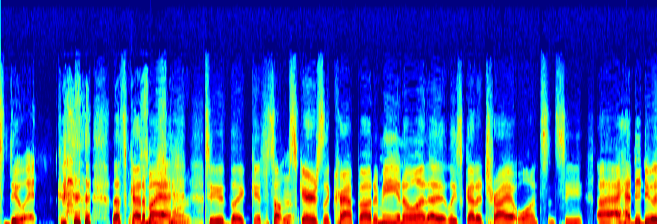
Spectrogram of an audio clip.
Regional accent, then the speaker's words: Minnesota, United States; moved away as an adult; now in Nashville, United States; originally I'm from Minnesota

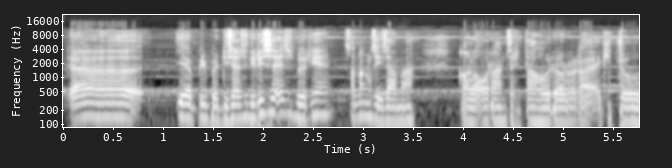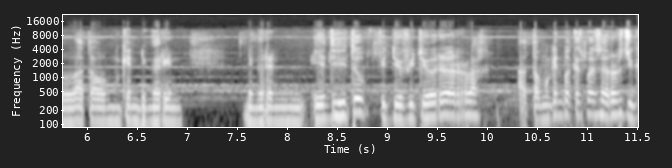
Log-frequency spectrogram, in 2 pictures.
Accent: Java, Indonesia; karena kita juga orang Jawa ya kebetulan aku sama Ria orang Jawa

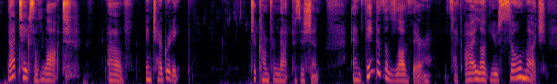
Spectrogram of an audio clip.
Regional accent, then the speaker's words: New York City, New York, United States; now in California, United States; where I grew up in New York City

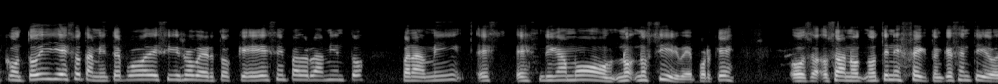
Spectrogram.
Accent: Maracaibo, Zulia, Venezuela; moved away as an adult; now in Barcelona, Spain; yo soy de Maracaibo, Estado Zulia

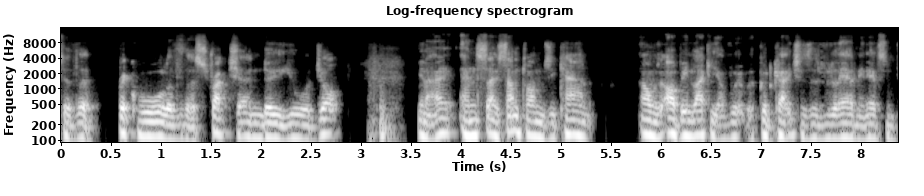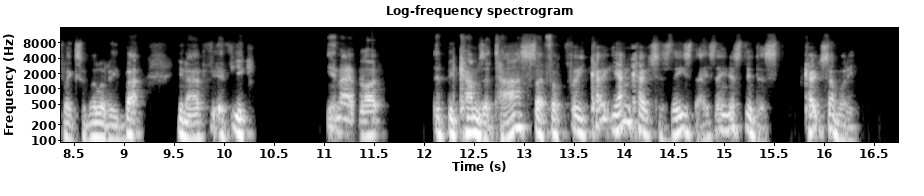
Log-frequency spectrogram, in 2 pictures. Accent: New Zealand; also born or lived in Australia; I went in there as a Kiwi

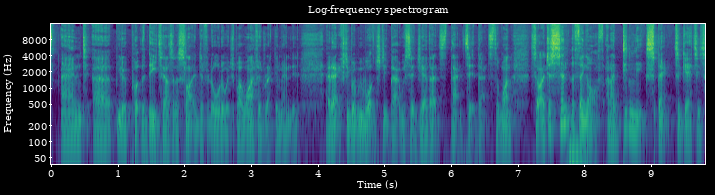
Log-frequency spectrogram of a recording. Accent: United Kingdom; as British

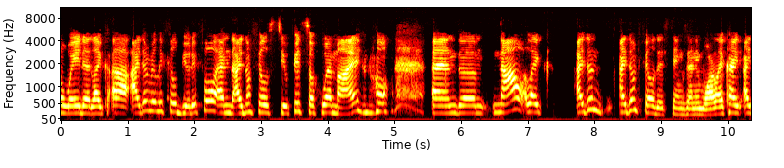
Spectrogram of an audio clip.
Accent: Serbia; now in Los Angeles, United States; I'm from Serbia.

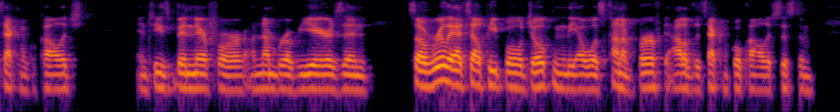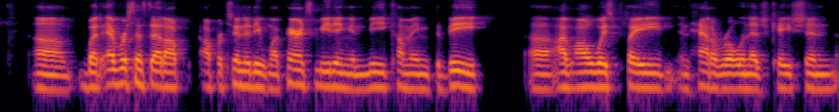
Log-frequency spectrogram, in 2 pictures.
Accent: Charleston, South Carolina, United States; moved away as an adult; now in Augusta, United States; I'm from Charleston, South Carolina, uh, born and raised there

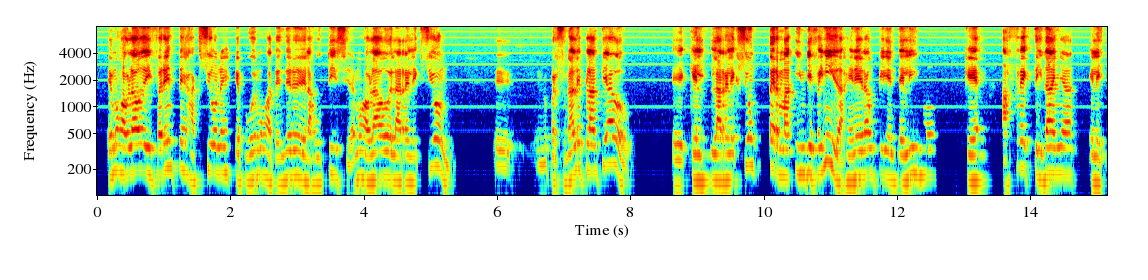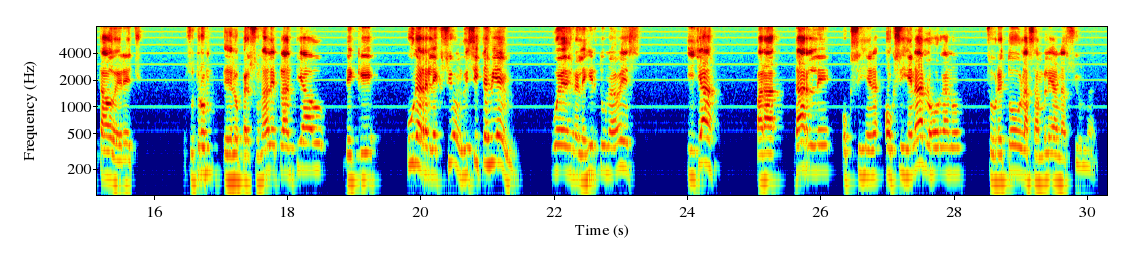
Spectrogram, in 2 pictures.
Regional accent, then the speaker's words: Panama

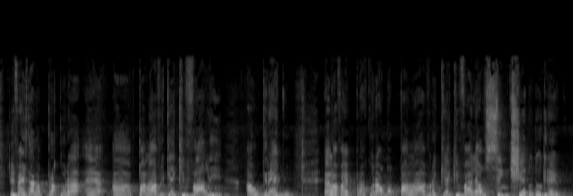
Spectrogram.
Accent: Brazil; a gente é brasileiro

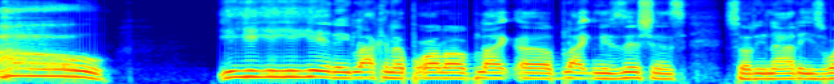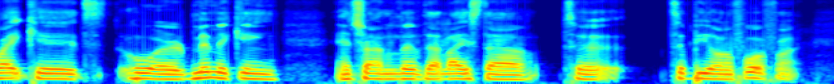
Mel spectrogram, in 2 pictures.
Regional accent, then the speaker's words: Trenton, New Jersey, United States; I'm from Trenton.

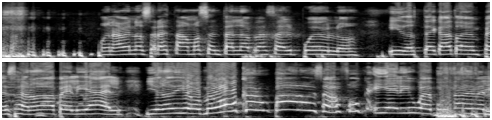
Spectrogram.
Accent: Quebradillas, Puerto Rico; ese es mi pueblo

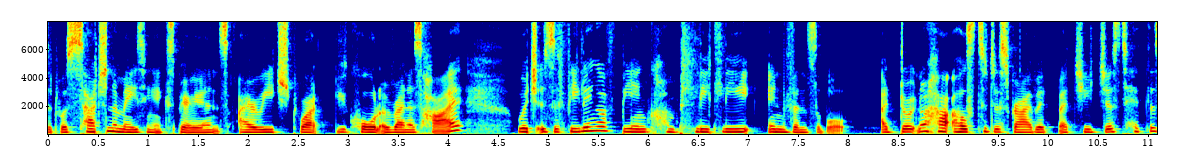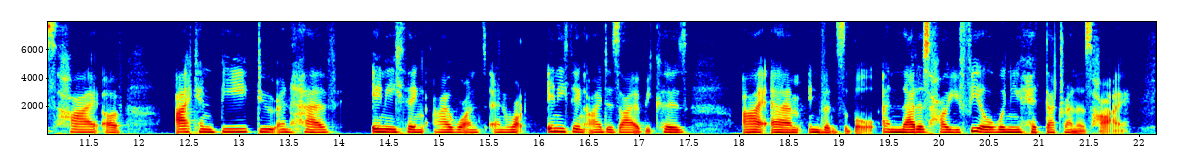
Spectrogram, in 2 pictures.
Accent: South Africa; also born or lived in Johannesburg; I'm from South Africa and I live in Johannesburg.

